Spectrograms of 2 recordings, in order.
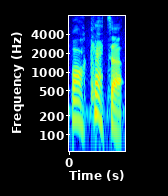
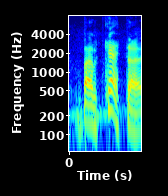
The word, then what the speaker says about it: barchetta: Jack and this is a Fiat barketta or barchetta if you're pronouncing it in Italian really excited to do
